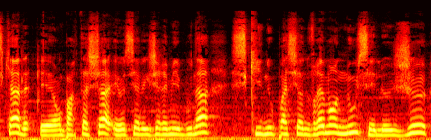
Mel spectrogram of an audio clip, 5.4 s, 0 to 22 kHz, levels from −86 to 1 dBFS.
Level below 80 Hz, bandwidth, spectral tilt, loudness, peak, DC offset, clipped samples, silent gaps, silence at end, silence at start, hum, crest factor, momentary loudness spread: -34 dBFS; 15 kHz; -5.5 dB/octave; -15 LUFS; -2 dBFS; under 0.1%; under 0.1%; none; 0 s; 0 s; none; 14 dB; 4 LU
